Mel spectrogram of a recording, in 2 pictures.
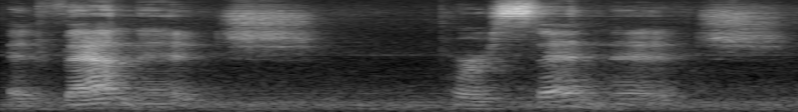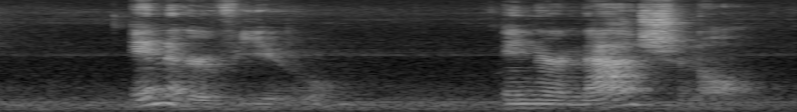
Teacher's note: when you have an N and a T together, you will stop the T from being pronounced.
